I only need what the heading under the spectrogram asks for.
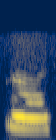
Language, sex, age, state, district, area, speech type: Kannada, female, 30-45, Karnataka, Tumkur, rural, conversation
